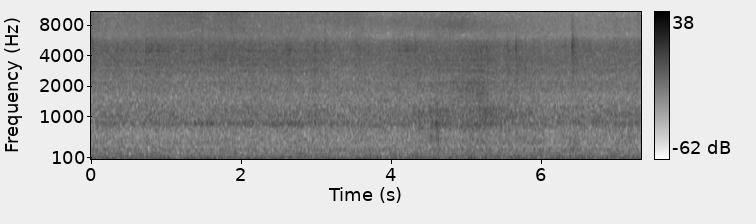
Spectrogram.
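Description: Odakyu 5000 series electric commuter train running at speed, heard from inside the passenger car: a steady low rumble of wheels on rails and running gear.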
